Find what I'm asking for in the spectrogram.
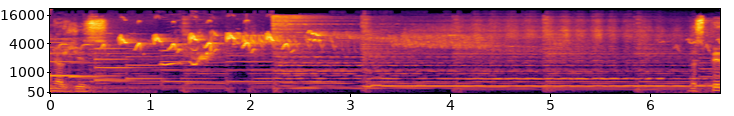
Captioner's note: birds chirping; moves into gentle music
